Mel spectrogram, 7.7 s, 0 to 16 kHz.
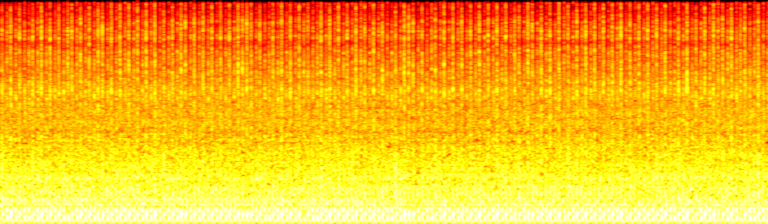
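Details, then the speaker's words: Classic Briggs & Stratton 3.5 hp mower (red one) just started, previously tipped on its side with fuel over the carburetor: slow, lazy chugging without surging, under speed; owner may change top governor spring. "That last red one just wants a little fine tweak. I may even change the top govern spring yet. It's not quite running as fast as I would like."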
